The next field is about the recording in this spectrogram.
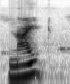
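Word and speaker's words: night: जैसे लाइट नाइट फाइट माइट ब्राइट cot fought taught what thought in सभी words में word के last में जीएस टी लेटर आया है। और जीएसटी लेटर में जी एच साइलेंट है।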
